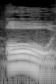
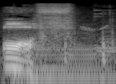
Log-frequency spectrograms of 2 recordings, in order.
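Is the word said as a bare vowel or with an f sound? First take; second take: bare vowel; f sound. First: It is said as a bare vowel sound. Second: It is said with a final f sound. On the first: The speaker calls it wrong. "It's not O" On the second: The speaker calls it right. "you have to pronounce it off"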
